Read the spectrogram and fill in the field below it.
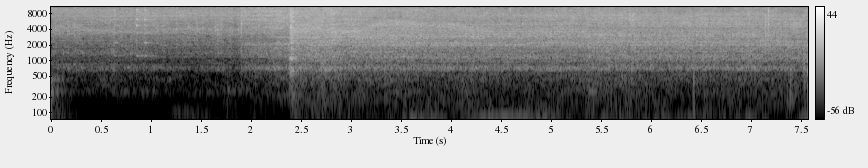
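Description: Chicken hits a pan of cooked onions and fries with a steady, close sizzle and hiss that grows louder after a faint stir, with no talking.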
